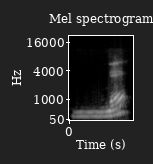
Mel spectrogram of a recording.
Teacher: when i say wha what is happening both the lips are coming together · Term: bilabials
